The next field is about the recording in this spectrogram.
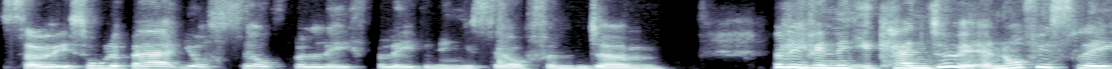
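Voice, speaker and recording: Lively in her intonation, a woman with an East London accent speaks at a fairly high pitch. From East End of London. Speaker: author and empowerment coach. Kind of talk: interview conversation.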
